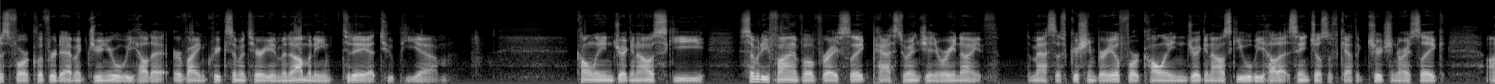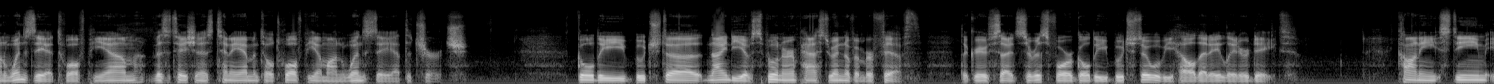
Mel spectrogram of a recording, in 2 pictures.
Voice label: Funeral Announcements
